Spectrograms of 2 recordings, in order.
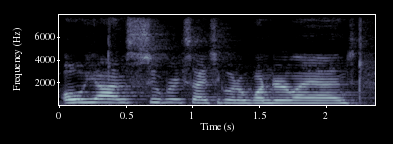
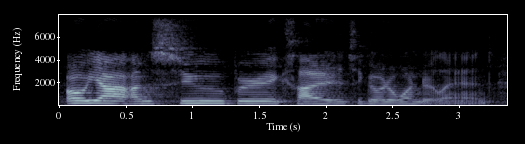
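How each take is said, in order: First: The voice sounds genuinely excited and enthusiastic. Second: The voice sounds sarcastic and unenthusiastic. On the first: The speaker really is excited. "you could tell I was genuinely excited" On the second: The speaker is not actually excited. "It sounded like I was being sarcastic"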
